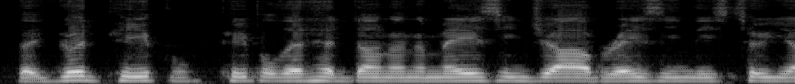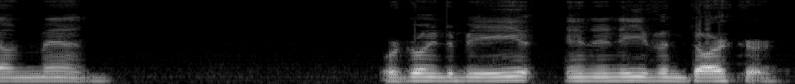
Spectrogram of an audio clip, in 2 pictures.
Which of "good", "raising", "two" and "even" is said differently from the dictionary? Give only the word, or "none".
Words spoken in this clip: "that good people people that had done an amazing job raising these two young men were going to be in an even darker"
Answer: none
